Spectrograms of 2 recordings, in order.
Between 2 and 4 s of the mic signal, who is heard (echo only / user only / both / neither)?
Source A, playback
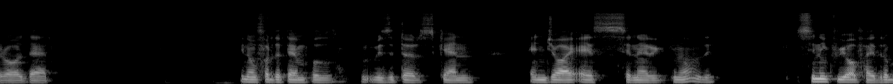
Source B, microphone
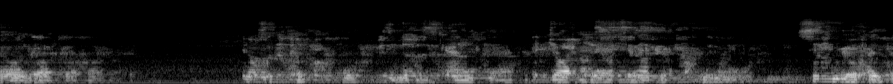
echo only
